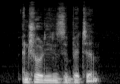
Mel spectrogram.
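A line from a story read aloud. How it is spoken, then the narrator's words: Plain. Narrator (German): sagte Sol Hurek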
